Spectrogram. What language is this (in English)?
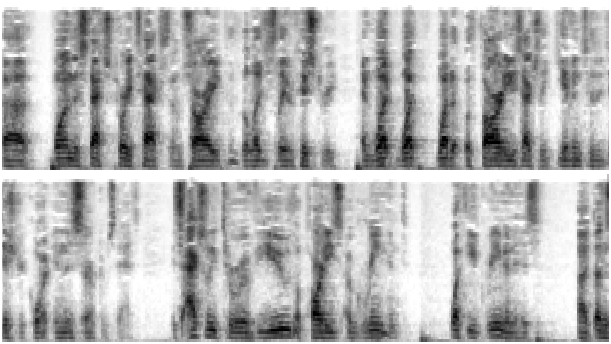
English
